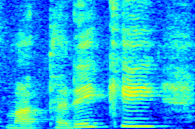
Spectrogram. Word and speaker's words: Matariki: It's not matter because this has to have a break after it to make it ma, and the a is always pronounced that way. Matariki. And remember that this T with an A following it has got a flat sound.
